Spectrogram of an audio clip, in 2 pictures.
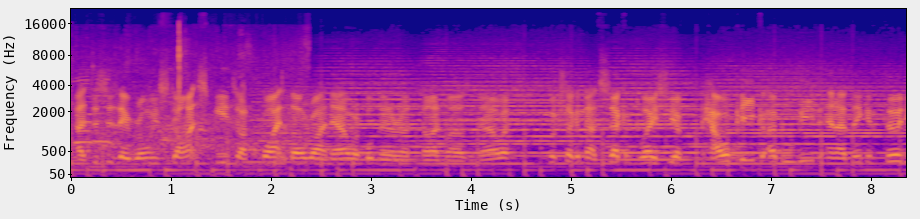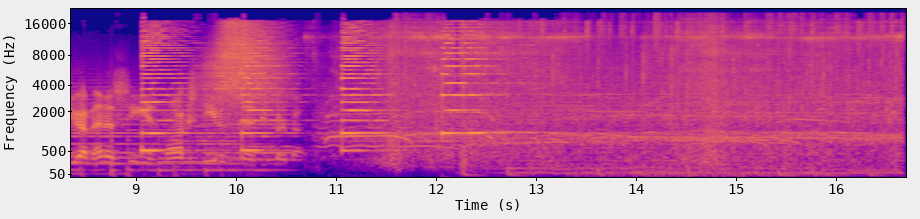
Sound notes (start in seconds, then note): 12.8 cheers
